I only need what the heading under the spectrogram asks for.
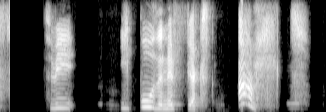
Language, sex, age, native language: Icelandic, female, 8, Icelandic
